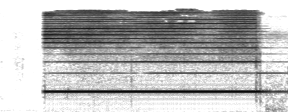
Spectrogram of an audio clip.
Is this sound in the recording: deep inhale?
no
